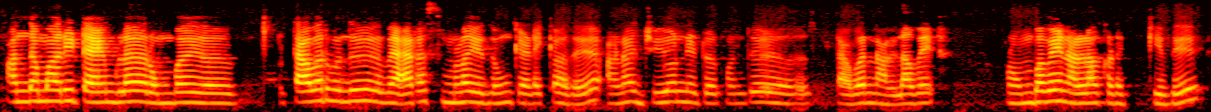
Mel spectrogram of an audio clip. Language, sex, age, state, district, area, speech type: Tamil, female, 18-30, Tamil Nadu, Namakkal, urban, spontaneous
